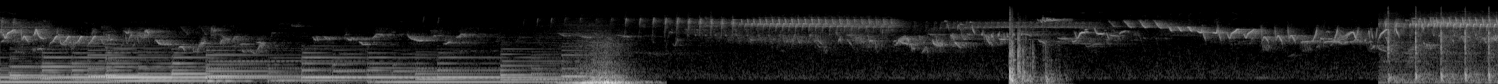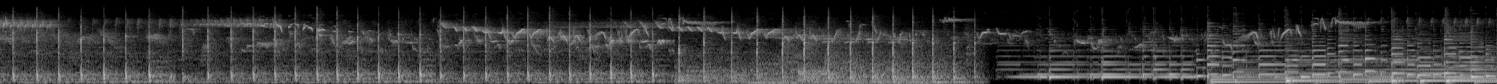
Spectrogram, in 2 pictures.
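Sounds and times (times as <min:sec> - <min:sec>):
birds chirping: 0:00.0 - 0:29.9
sharp knock: 0:10.1 - 0:10.7, 0:13.8 - 0:24.9
rapid even clicking: 0:13.8 - 0:24.9.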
